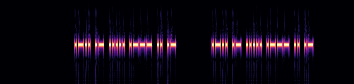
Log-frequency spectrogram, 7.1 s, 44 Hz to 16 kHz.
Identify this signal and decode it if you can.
Morse code, heard as a keyed tone, about 34 wpm, 700 Hz. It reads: LA5JIA LA5JIA
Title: DXCC-100 Call Signs - 6 Characters - Repeated 2x - 35wpm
